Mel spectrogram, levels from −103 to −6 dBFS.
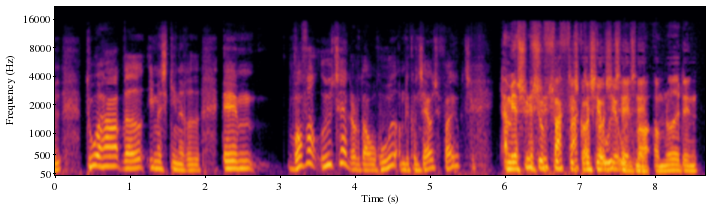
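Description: A second, slower capture path or a misaligned edit is likely feeding the speech in twice, producing a doubled audio track from 6.34 to 7.86 s: a dry, full-band copy trails roughly a fifth of a second behind, somewhat quieter, appearing and vanishing abruptly.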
